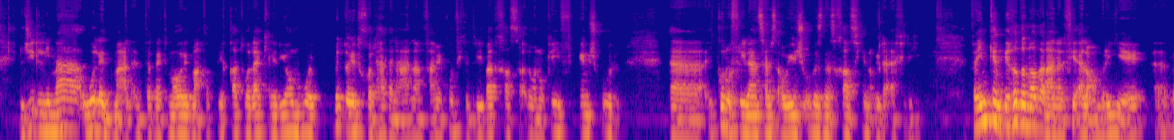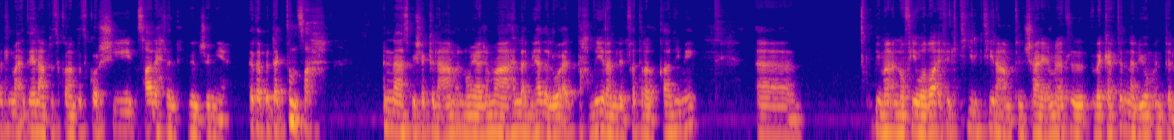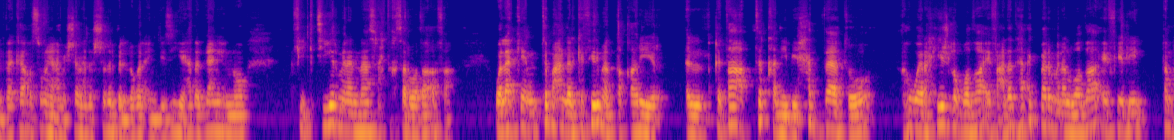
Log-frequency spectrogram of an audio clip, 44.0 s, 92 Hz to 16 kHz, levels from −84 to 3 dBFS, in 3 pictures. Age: 50-69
